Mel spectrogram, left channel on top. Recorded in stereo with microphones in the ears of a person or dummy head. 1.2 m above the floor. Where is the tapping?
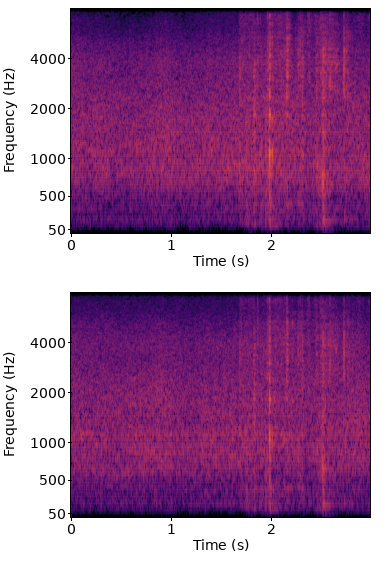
15° left (ahead or behind), 1.2 m.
